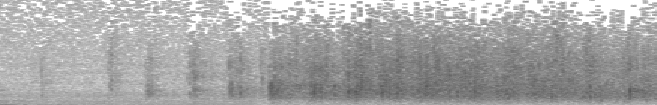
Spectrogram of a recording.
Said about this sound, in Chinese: 嗯，这鼓掌都很勉强，背都卡大声啊，唔得卖怕。 这录音起来太小声了，没有震撼感，是吧？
